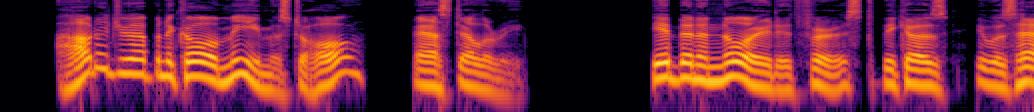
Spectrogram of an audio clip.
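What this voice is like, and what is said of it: Usual voice. Nothing is said of it.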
